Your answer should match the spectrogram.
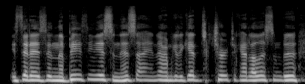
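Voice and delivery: ordinary talk

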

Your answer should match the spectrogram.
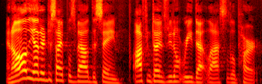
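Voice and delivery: ordinary talk, nothing marked

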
